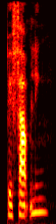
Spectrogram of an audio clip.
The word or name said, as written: befamling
